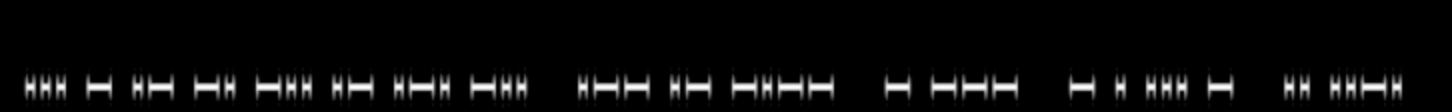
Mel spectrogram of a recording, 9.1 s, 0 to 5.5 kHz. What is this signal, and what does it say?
Morse code, heard as a keyed tone, about 25 wpm, 600 Hz. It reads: STANDARD WAY TO TEST IF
